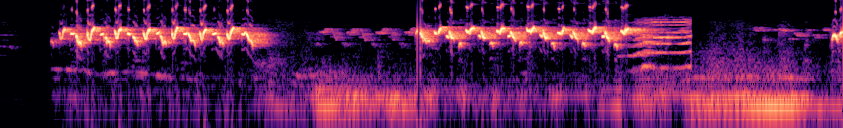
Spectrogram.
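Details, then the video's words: Yellow-vented bulbul giving an excited fighting song used to lure bulbuls into answering: two long runs of fast rolling, repeated warbled notes, with a brief buzzy tone and low rumble between. "trucukan GACOR EMOSI ROPEL RAPAT buat pancingan trucuk agar cepat bunyi"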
